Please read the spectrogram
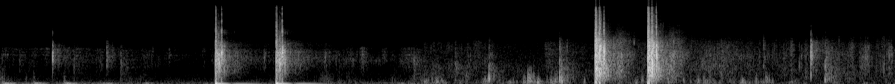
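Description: Pistol shots fired in two pairs: two sharp cracks a little over half a second apart about two seconds in, then two more about half a second apart about six seconds in, with quieter scuffing and clicks between.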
